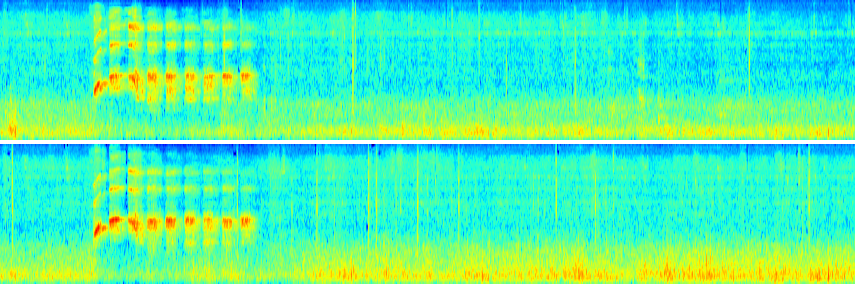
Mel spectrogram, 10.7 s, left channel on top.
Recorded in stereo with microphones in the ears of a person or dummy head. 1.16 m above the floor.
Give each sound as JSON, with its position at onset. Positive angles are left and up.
{"t": 1.2, "sound": "a scream", "side_deg": -35, "distance_m": 5.0}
